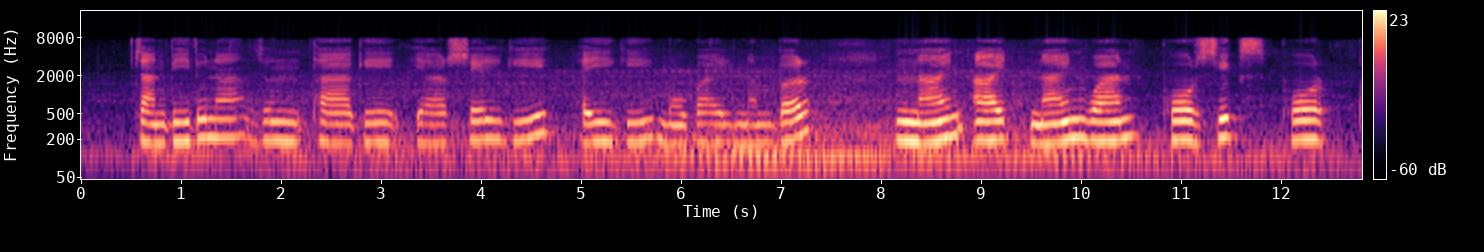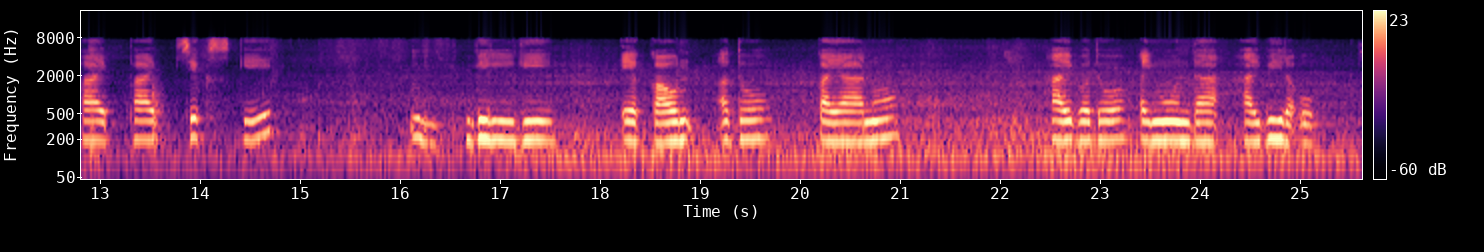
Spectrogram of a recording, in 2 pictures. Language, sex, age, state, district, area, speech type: Manipuri, female, 60+, Manipur, Churachandpur, urban, read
